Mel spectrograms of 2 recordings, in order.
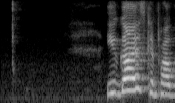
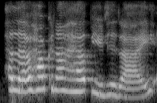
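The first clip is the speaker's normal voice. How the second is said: higher-pitched mock English accent; so-called English accent; 4 semitones higher than usual. Cashier greeting a customer, so-called English accent. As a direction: put on a badly faked English accent. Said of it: "my so-called English accent".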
